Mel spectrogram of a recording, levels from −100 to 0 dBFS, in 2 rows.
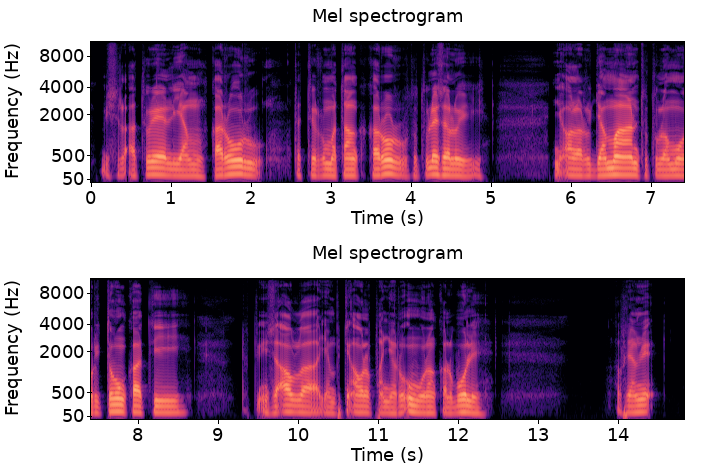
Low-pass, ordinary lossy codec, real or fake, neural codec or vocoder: none; none; real; none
